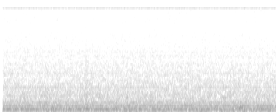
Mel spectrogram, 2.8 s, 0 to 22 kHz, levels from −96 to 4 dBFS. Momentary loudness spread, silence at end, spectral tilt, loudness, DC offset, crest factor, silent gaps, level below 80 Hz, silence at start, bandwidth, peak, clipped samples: 1 LU; 0 s; -5.5 dB/octave; -67 LUFS; under 0.1%; 14 dB; none; -78 dBFS; 0 s; 16.5 kHz; -52 dBFS; under 0.1%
